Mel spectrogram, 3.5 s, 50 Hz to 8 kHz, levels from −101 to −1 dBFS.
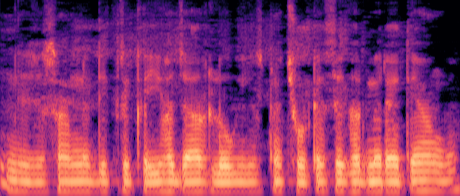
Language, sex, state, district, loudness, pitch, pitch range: Hindi, male, Uttar Pradesh, Gorakhpur, -17 LUFS, 105 Hz, 100-105 Hz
